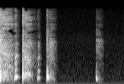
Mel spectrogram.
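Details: Person with increasingly frequent allergies, coughing again: four short, dry coughs in quick succession, then one more after a pause; repeated cough.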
